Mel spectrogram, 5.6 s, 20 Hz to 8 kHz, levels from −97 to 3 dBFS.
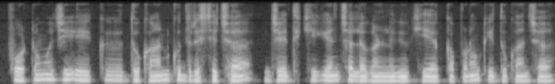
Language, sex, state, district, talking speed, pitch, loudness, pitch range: Hindi, male, Uttarakhand, Tehri Garhwal, 205 wpm, 115 Hz, -17 LUFS, 105-115 Hz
